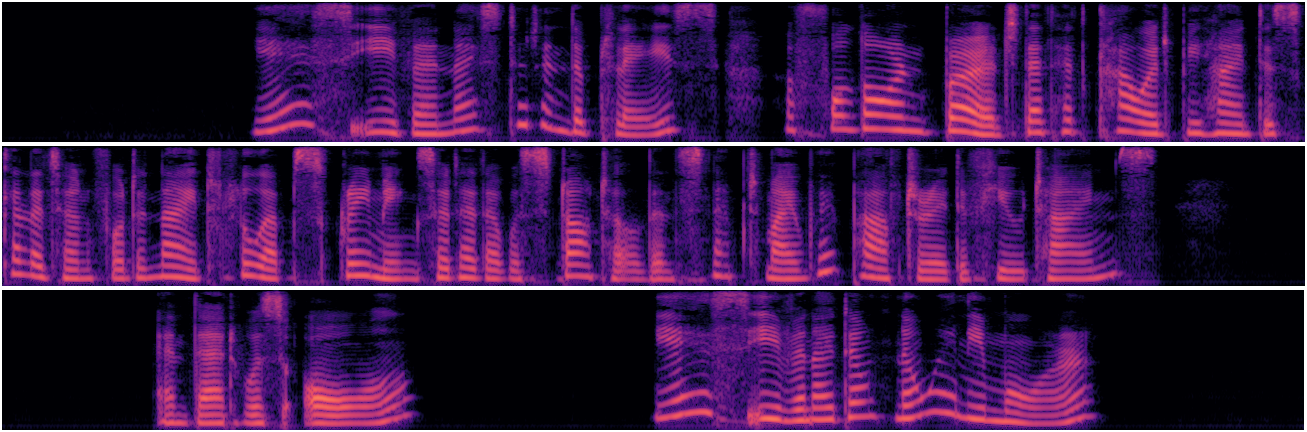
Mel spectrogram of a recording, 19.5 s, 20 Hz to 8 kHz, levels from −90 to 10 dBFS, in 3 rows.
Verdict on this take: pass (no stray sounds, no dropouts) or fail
pass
